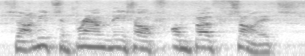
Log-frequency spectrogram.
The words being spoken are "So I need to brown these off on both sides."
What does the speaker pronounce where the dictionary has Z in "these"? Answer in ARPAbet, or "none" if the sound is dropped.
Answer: Z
